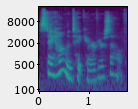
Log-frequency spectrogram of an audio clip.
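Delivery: hushed, very quiet, soft and gentle voice. Telling how they woke up sick, quoting a soft, gentle voice. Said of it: "this soft, gentle voice said".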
